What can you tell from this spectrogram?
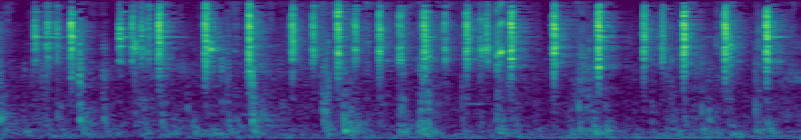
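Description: Dancers' shoes stepping and scuffing on a wooden ship's deck: quick irregular taps, several a second, over a steady low rumble.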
